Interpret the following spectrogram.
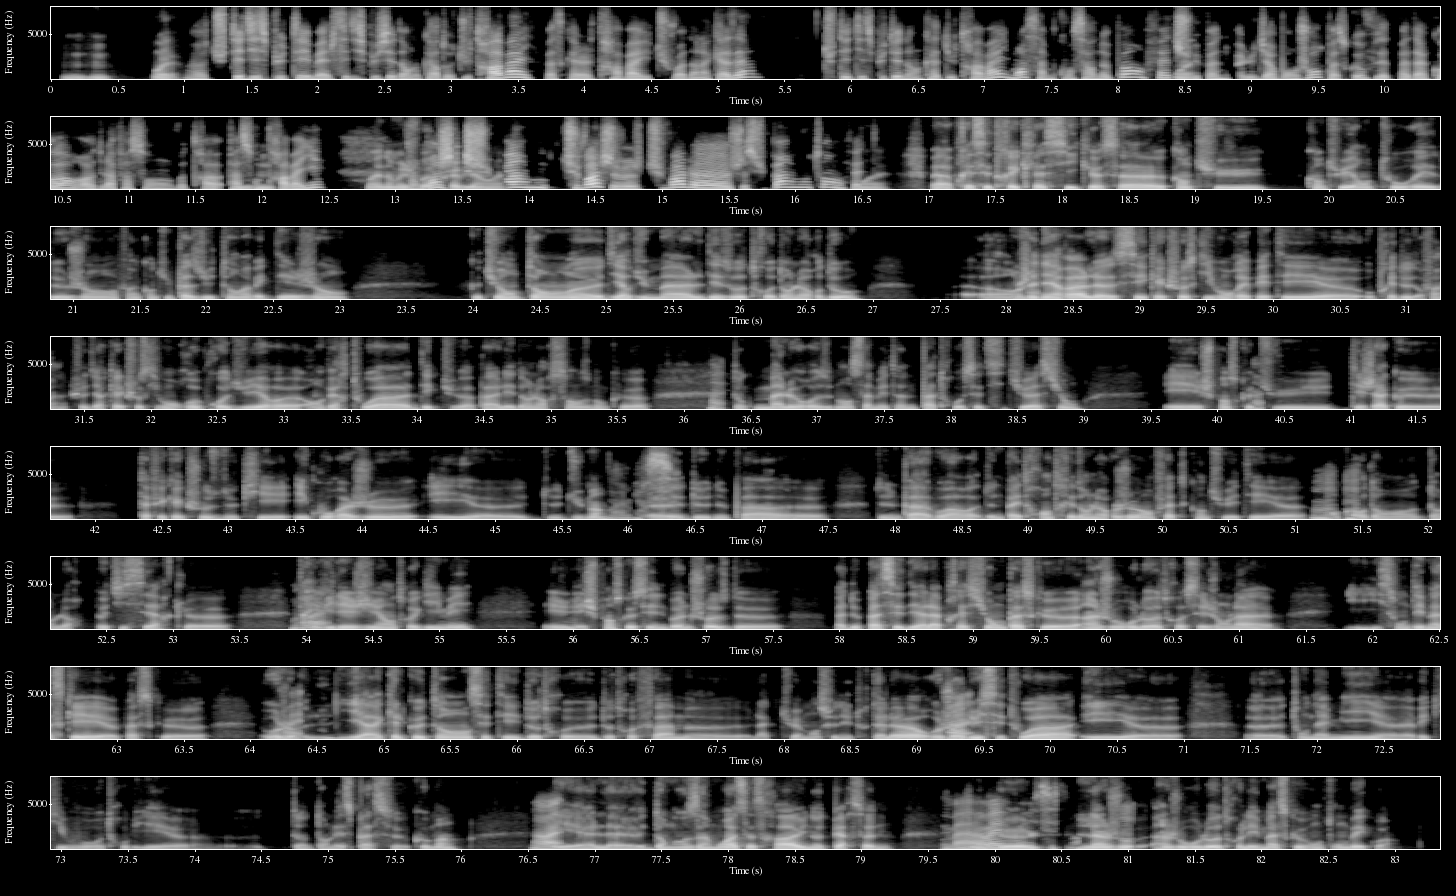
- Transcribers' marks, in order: stressed: "travail"; tapping
- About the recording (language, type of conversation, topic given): French, advice, Comment te sens-tu quand tu te sens exclu(e) lors d’événements sociaux entre amis ?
